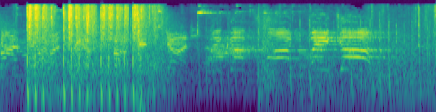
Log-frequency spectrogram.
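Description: A rapid volley of close, sharp gunshots rattles off in a shooter video game, about a dozen evenly spaced cracks in quick succession. A voice then talks over scattered game sounds.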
